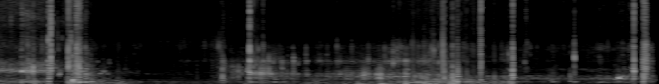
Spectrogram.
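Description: Water sloshing and gurgling around a camera held at the sea surface, going under and coming back up, with many sharp irregular clicks and knocks and a short quieter spell about one and a half seconds in.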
